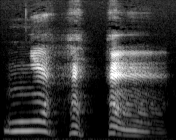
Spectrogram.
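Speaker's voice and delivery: slow, high, loud nyeh-heh-heh cackle; booming laugh. A narrator's reading. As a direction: let out a big booming skeleton laugh. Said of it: "a bright and booming".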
